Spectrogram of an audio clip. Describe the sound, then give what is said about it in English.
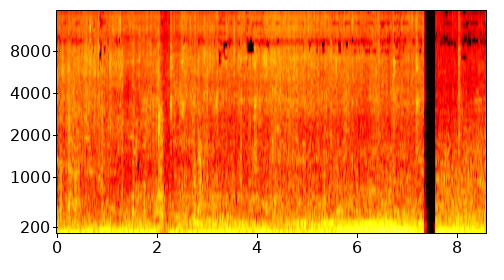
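Steady, crackling sizzle of molitas frying on a hot griddle, loud, with a constant low hum underneath and a brief dropout near the end. “So that's the making of the molitas right there.”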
